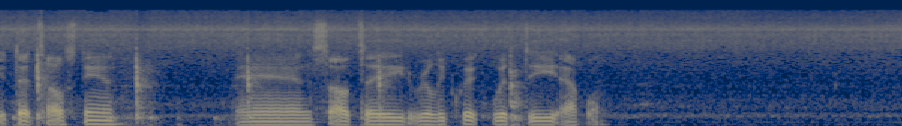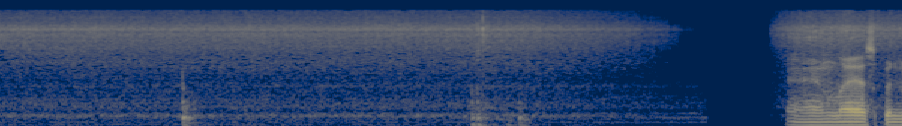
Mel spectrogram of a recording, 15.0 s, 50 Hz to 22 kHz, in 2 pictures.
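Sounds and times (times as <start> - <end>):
food sizzling in a frying pan: 0.0 - 13.2, 14.0 - 15.0.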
